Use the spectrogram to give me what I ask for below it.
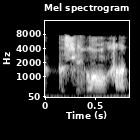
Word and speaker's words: Ercigonja: Sí, sí, se escribe Ercigonja con J y con J, perdón. – Bien. – Y se pronuncia con I.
